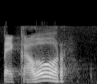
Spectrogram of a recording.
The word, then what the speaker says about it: pecador: And Spanish, pecador, is sinner. But if you just pronounce it just a little bit different, you can say pescador.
